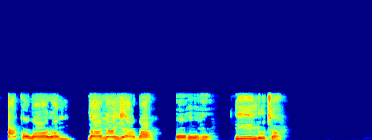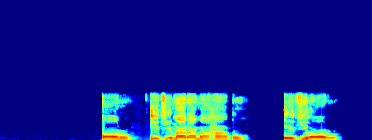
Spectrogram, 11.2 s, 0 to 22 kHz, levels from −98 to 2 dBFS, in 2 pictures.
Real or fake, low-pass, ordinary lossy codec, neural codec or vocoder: real; 7.2 kHz; none; none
